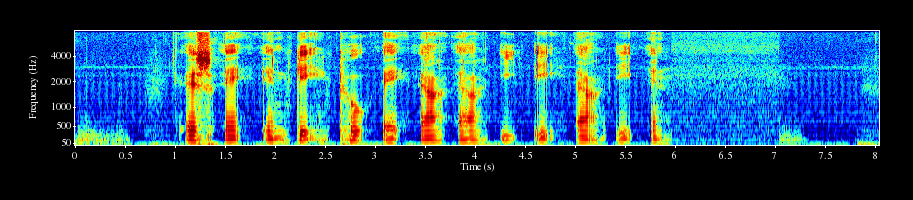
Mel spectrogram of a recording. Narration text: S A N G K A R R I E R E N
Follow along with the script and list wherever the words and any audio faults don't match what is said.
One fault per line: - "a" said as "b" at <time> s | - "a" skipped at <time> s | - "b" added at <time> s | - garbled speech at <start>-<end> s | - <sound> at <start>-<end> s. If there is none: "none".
none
